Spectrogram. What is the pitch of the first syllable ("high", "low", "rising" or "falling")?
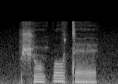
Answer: low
